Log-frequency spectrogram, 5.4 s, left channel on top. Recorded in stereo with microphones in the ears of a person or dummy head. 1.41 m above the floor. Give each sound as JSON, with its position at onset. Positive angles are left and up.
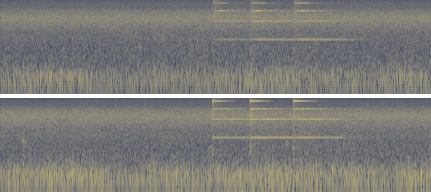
{"t": 2.6, "sound": "a buzzer", "side_deg": -65, "distance_m": 2.5}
